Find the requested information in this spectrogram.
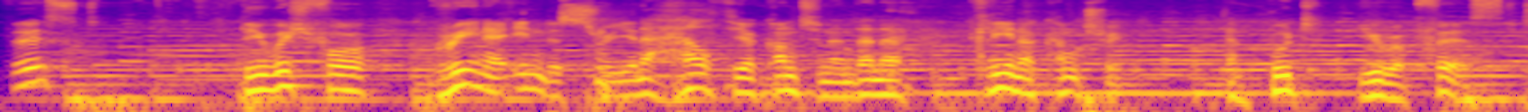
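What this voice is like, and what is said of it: Accented English. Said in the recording (Dutch): “Dat is een accent van deze man.”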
